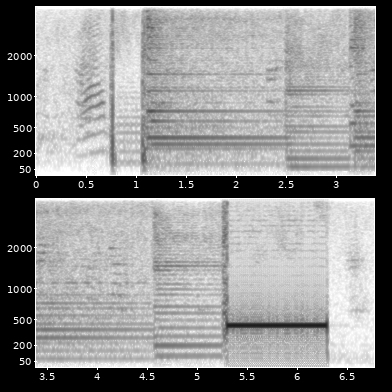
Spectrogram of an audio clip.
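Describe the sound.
After a dropped call, a telephone line plays several sustained electronic tones that change in steps. A louder, steady single tone then holds for about a second before it cuts off.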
